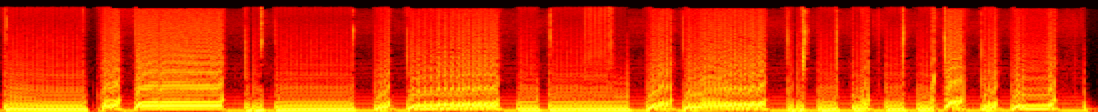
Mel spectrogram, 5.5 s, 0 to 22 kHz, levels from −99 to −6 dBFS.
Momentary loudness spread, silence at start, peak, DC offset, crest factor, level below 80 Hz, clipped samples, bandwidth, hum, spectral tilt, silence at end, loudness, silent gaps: 3 LU; 0 s; -14 dBFS; under 0.1%; 12 dB; -32 dBFS; under 0.1%; 17 kHz; none; -5.5 dB/octave; 0.05 s; -27 LUFS; none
